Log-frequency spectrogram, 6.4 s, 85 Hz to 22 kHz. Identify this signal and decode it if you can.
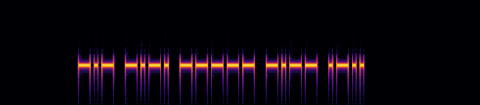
Morse code, heard as a keyed tone, about 22 wpm, 700 Hz. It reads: KC0YL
